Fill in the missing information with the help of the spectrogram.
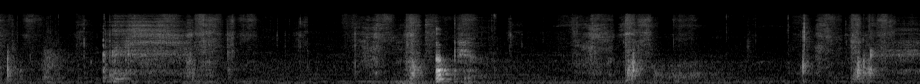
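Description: Pages of a colouring book being turned and handled: a paper rustle about a second in, then a few short flicks and taps of paper.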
